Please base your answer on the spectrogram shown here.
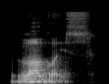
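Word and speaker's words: λόγος: Pelo contrário, eu sei que aqui a sílaba tônica se encontra em ló logos.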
